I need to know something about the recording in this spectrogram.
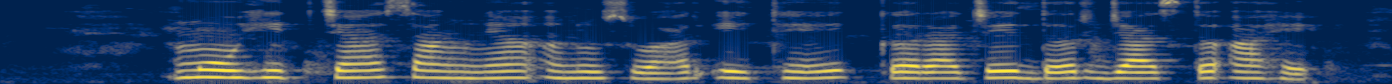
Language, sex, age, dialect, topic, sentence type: Marathi, female, 25-30, Standard Marathi, banking, statement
